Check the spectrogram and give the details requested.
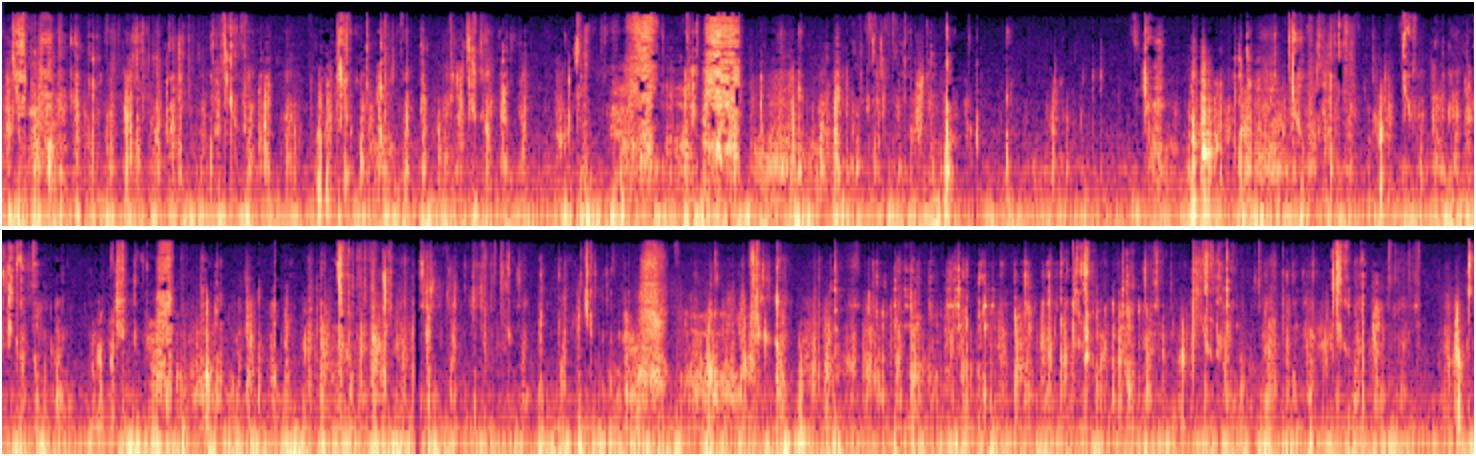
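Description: Close-miked mouth sounds of a person chewing and biting food, wet and crunchy, with chopsticks clicking and scraping on a ceramic plate.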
